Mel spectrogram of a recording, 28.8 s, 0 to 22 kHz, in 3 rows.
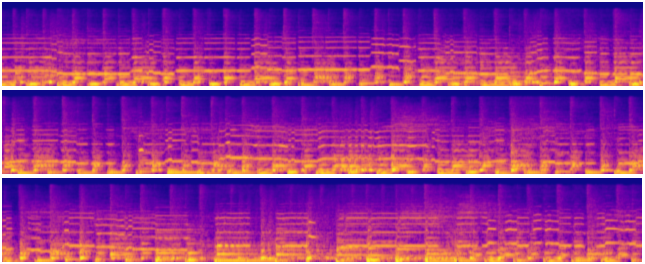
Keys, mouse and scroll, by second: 0.5-1.2 scroll up 2, 1.2 click, 5.7 click, 7.1 middle click, 7.5-8.0 scroll down 4, 8.0 Tab, 8.2 click, 8.6 middle click, 10.4 click, 10.8 shift+middle click, 11.2 scroll up 1, 11.5 Tab, 11.8 click, 13.6 alt+z, 14.9 Tab, 15.3 click, 15.9 click, 16.6 click, 18.4-18.7 scroll up 1, 18.7 s, 20.3-20.7 scroll up 1, 20.7 middle click, 21.8 click, 23.1 middle click, 24.5 click, 25.0 shift+middle click, 25.3-26.0 scroll up 2, 26.0 Tab, 26.3 middle click, 26.8-27.1 scroll down 2, 26.9 middle click, 27.5 Tab, 27.7 middle click, 28.5 Tab.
